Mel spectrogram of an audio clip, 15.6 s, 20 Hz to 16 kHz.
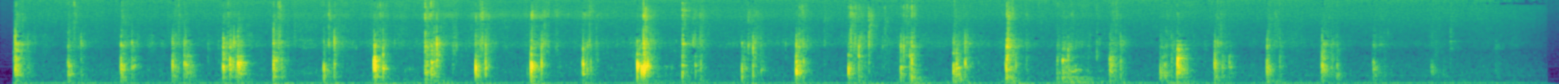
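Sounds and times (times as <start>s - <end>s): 
footsteps on a wooden surface: 0.2s - 14.4s.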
